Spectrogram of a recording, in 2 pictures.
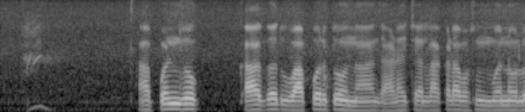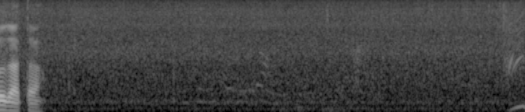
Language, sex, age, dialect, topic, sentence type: Marathi, male, 31-35, Southern Konkan, agriculture, statement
